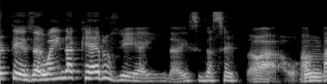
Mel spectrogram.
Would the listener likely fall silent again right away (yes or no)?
yes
